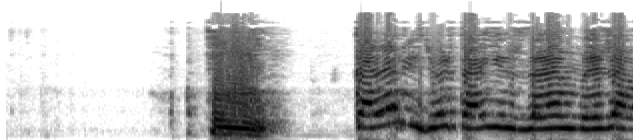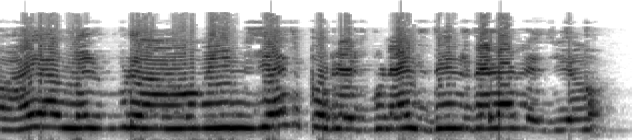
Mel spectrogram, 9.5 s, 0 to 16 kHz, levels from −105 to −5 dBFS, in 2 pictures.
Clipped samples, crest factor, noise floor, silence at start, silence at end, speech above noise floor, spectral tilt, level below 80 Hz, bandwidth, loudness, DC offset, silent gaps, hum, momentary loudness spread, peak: under 0.1%; 10 dB; under -90 dBFS; 1.55 s; 0.25 s; over 81 dB; -4.5 dB/octave; -54 dBFS; 11 kHz; -9 LUFS; under 0.1%; none; none; 7 LU; 0 dBFS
